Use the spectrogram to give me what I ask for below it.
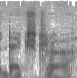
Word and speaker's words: Dijkstra: today's topic called as Dijkstra algorithm it is pronounced as Dijkstra because the extra is a Dutch word formed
